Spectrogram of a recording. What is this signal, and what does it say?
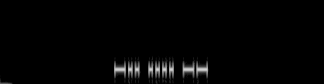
Morse code, heard as a keyed tone, about 36 wpm, 700 Hz. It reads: DHM
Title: USA Call Sign Postfixes - 3 Letters 35wpm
